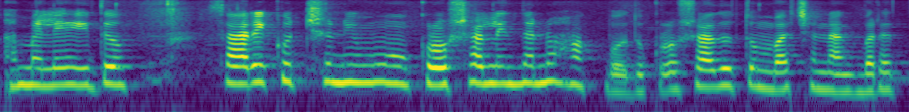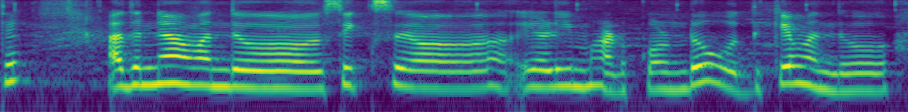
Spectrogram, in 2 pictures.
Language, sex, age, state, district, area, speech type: Kannada, female, 30-45, Karnataka, Dharwad, rural, spontaneous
